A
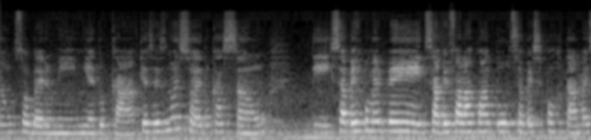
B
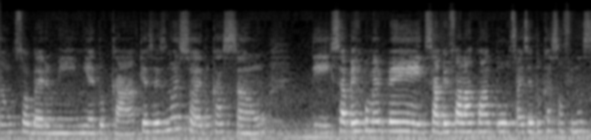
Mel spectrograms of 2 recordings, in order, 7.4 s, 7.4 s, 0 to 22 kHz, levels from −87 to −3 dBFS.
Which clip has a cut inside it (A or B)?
B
